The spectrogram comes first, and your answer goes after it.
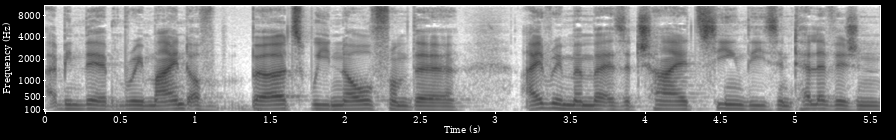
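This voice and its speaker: Speaking in a German accent, a man keeps a medium pitch, a monotone, flat intonation and very even loudness at a moderate pace. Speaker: podcast host, art gallerist. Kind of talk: interview.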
